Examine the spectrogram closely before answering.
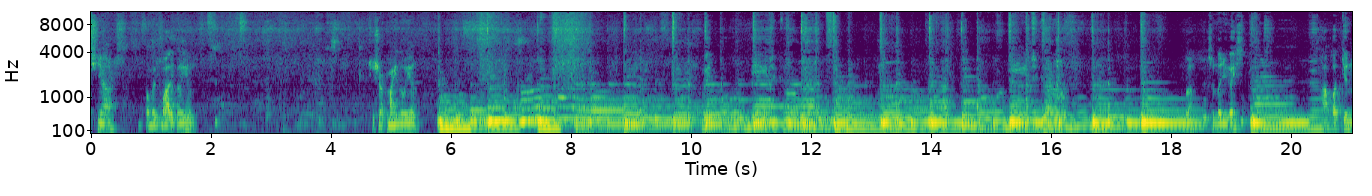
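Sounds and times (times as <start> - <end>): nylon-string guitar strumming chords: 5.8 - 21.0.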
